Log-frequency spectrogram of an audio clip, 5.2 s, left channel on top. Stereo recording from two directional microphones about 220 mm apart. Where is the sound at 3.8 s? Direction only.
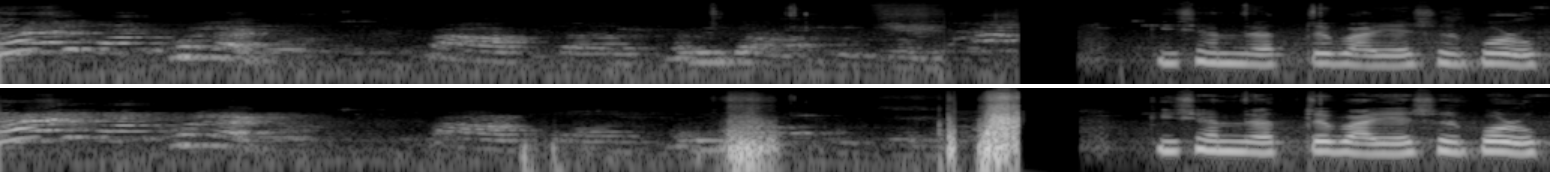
10° right (ahead or behind).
